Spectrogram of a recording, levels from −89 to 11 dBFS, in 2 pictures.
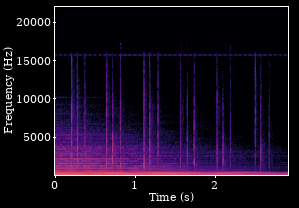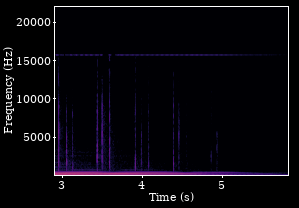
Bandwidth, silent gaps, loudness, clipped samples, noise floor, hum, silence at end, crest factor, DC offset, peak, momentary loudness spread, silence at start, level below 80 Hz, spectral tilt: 16 kHz; none; -31 LUFS; under 0.1%; -74 dBFS; none; 1.2 s; 20 dB; under 0.1%; -12 dBFS; 20 LU; 0 s; -36 dBFS; -7 dB/octave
